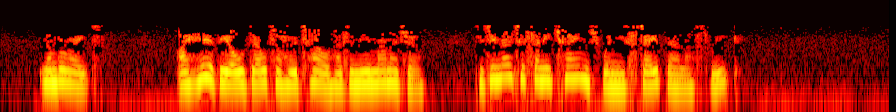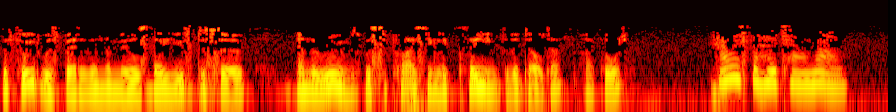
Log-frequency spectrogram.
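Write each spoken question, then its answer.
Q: How is the hotel now?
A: Better: better food and cleaner rooms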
